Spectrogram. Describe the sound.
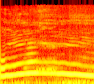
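A voice imitates an electric car's whine: one steady, loud, high-pitched hum that rises slightly, then sags for just over a second, with no talking over it.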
